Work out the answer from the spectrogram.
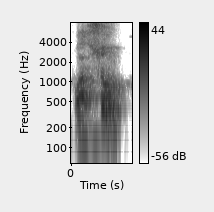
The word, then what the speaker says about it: Poisson: La distribución de Poisson, acá dice Poisson, es la distribución, digamos, Poisson porque es un apellido francés y se pronuncia así, Poisson.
